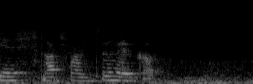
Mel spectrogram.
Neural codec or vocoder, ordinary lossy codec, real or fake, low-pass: codec, 16 kHz, 2 kbps, X-Codec, HuBERT features, trained on general audio; none; fake; 5.4 kHz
